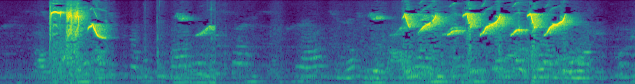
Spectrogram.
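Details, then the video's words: Great tit singing, recorded as tutor material for captive songbirds: a sharp high note, scattered soft chirps, then a run of five rapid, evenly spaced high two-part phrases repeated about every third of a second. "Suara burung gelatik batu"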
